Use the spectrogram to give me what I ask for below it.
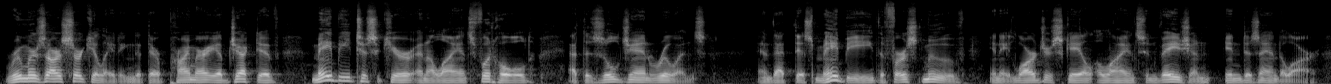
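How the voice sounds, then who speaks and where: A man's voice: deep voice, animated, moderate pace. A man playing an earnest, friendly news host in a scripted fantasy radio broadcast.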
